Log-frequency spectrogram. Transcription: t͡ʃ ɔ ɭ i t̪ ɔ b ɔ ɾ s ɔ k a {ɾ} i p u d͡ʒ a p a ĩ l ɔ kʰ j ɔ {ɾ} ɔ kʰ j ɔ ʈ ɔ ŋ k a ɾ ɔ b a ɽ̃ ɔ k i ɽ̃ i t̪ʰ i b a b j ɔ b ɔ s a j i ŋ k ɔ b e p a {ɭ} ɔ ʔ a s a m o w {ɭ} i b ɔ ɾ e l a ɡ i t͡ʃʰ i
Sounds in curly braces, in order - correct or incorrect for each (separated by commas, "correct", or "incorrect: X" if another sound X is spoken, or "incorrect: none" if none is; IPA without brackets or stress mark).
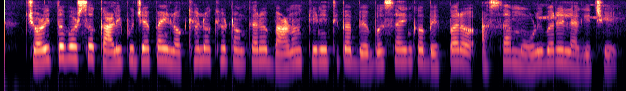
incorrect: ɭ, incorrect: l, incorrect: ɾ, correct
